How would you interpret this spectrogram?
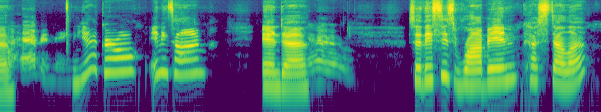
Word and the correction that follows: Castiglia: Did I say that right? Castiglia. – Robin Castiglia. – Robin Castiglia of Ariel Tree of Life.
